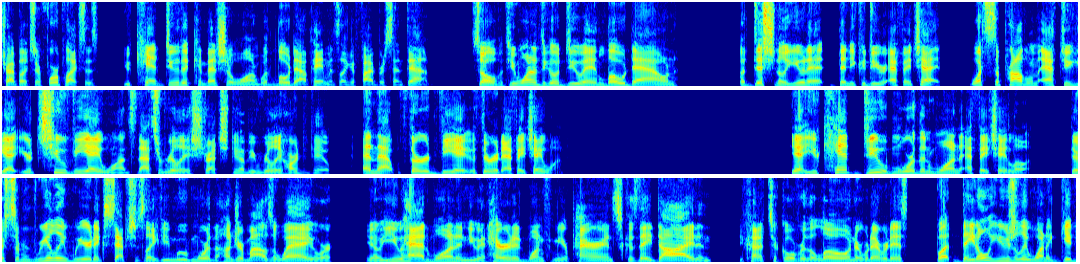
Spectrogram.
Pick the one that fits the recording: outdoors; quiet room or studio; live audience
live audience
